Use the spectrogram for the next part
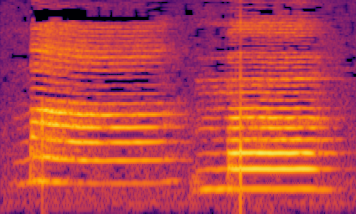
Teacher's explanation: Mom in Chinese is ma. Ma. So it's flat and loud.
